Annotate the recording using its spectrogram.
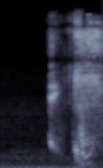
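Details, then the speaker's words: A quick indrawn breath followed by a sharp, hissing sneeze burst, one of several in a row, from a person with ongoing allergies the day after a bad allergy day; allergic sneeze. "And I have to sneeze. Oh, fuck. I'm gonna sneeze again. And again."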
